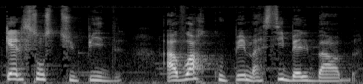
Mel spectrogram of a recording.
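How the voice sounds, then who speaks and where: A rude, wrinkled old dwarf from a fairy tale, voiced by a woman narrator hurls scornful insults. He speaks slowly and grumbles. Soft music runs beneath the storybook reading. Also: mid-range voice, breathy edge. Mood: grumbling scornful. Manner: scolding, insulting.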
